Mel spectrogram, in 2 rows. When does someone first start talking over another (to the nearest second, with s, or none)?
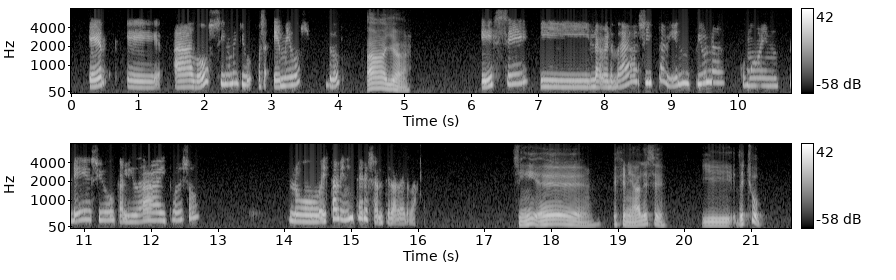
none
